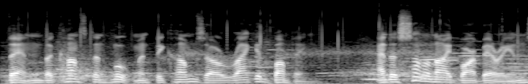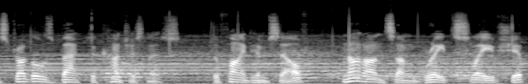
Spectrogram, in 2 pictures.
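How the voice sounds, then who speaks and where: Deep dramatic adventure narrator. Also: male voice. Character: grave, dramatic male adventure-tale narrator. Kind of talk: 1970s scripted audio drama narration.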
